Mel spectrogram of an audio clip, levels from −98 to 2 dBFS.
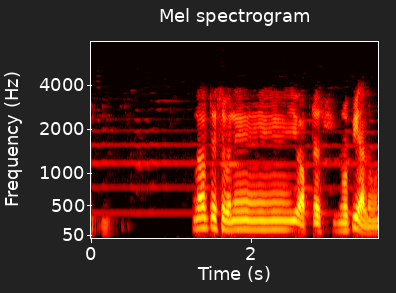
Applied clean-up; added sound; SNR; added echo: classical method log-MMSE.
